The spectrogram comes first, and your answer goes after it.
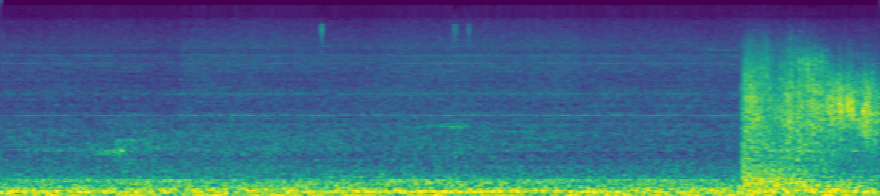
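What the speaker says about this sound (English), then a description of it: "Are they shooting missiles at me?" In EVE Online, a player's ship comes under missile fire: a steady low engine-like hum runs for several seconds, then a sudden, loud roaring burst of impacts breaks in near the end and continues.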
